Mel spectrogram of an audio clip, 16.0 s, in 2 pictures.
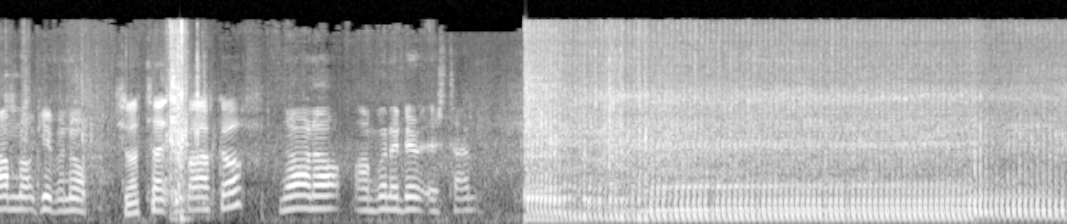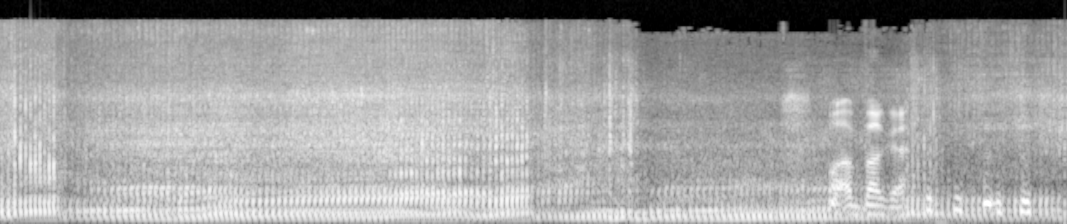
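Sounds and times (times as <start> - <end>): dirt bike engine revving: 4.0 - 16.0.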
